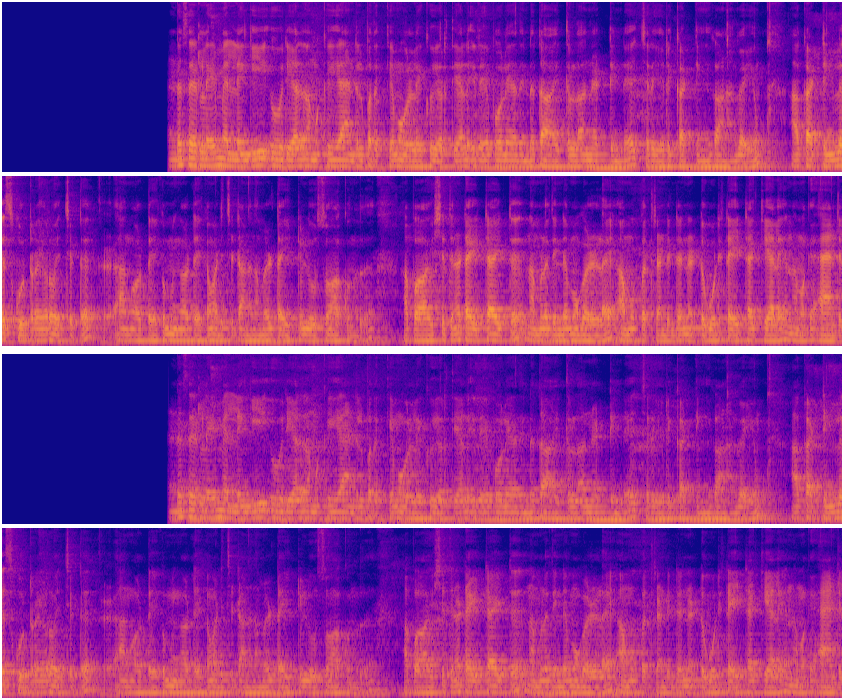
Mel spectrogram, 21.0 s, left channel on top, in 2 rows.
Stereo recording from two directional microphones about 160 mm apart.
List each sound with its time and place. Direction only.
2.1 s a man's voice: 35° left (ahead or behind)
